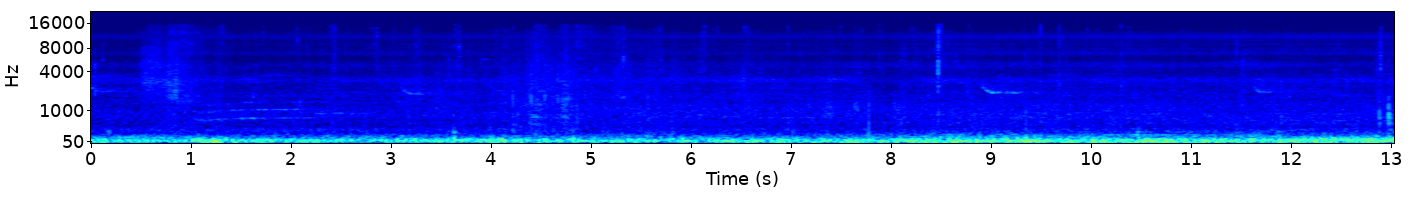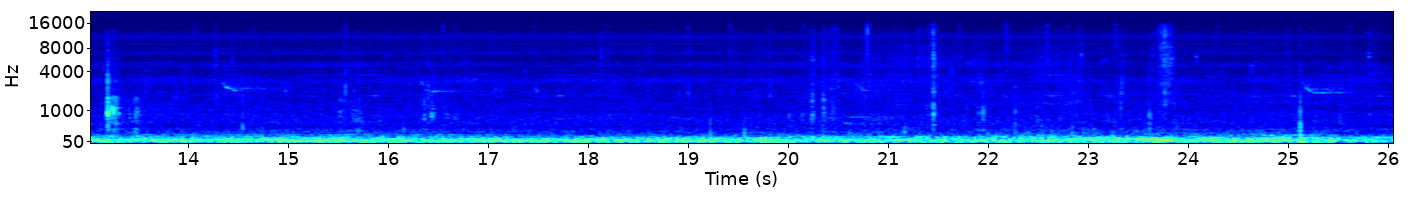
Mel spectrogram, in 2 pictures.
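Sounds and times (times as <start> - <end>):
wind rumble on microphone: 0.0 - 26.0.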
